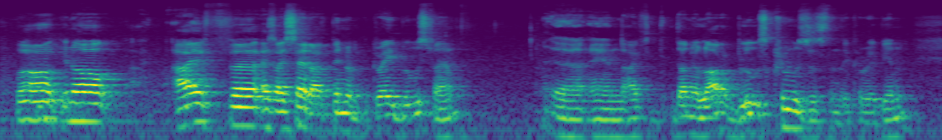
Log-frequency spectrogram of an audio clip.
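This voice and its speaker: Amid noticeable background noise and audible room echo, a man with a German accent talks at a fairly slow pace in a fairly low pitch, with very wide pitch swings and big swings in loudness. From Germany. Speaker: festival organizer. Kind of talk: interview. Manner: halting, many fillers.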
